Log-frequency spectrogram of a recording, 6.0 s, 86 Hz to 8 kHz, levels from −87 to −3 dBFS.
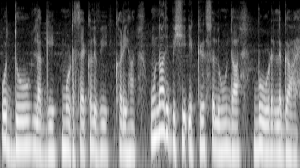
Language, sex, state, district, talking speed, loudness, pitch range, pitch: Punjabi, female, Punjab, Kapurthala, 160 wpm, -13 LUFS, 135-155 Hz, 140 Hz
